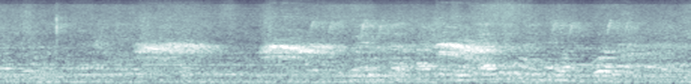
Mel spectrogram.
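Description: Cloth rustles as a young woman shakes out a sari.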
